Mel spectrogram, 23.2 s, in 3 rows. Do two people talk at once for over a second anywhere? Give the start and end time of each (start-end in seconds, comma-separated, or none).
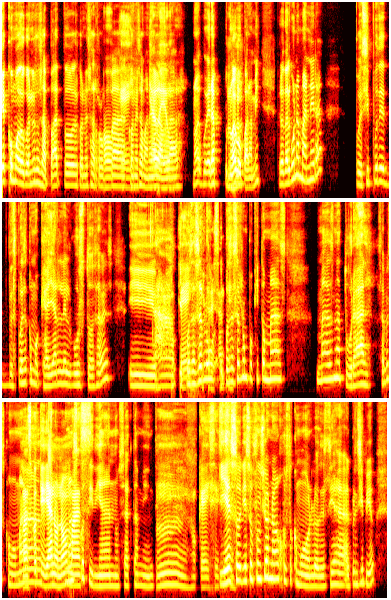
2.0-3.4, 10.8-12.4, 15.9-17.3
